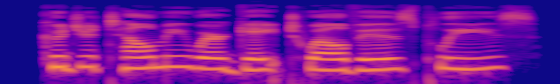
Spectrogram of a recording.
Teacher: In natural speech, could you sounds like could ya.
